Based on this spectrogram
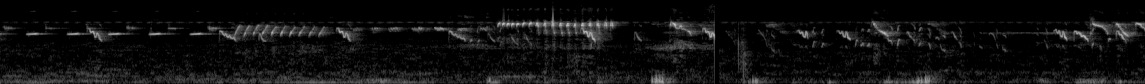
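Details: Little white-eye giving scattered high chirps and a short buzzy trill between pauses, with a steady thin tone, a few soft thumps and occasional clicks in the background.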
